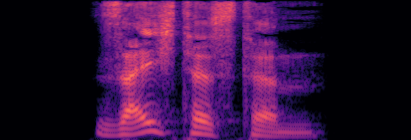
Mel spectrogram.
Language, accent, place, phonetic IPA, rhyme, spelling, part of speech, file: German, Germany, Berlin, [ˈzaɪ̯çtəstəm], -aɪ̯çtəstəm, seichtestem, adjective, De-seichtestem.ogg
- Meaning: strong dative masculine/neuter singular superlative degree of seicht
